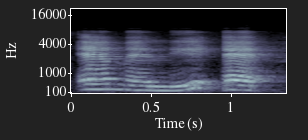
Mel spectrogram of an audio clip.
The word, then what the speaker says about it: MLA: Because when I pronounce MLA, the first sound that comes out of your mouth is A.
